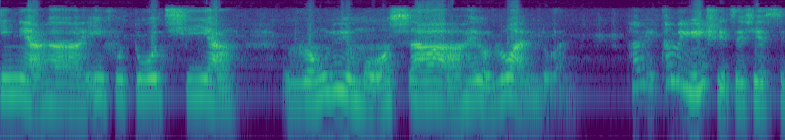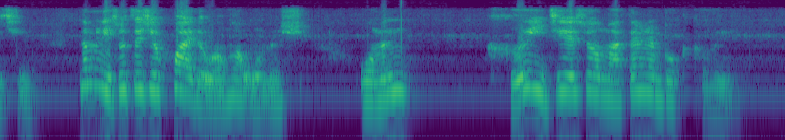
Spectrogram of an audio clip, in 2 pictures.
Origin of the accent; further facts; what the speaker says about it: Taiwan; 我们从小在台湾接受的国民党给我们的教育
